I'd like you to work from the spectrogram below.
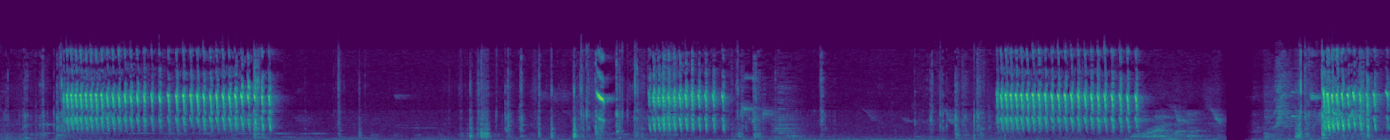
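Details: Forktail used as a lure, singing the rough 'shooting' style: long harsh buzzing rattles of about one and a half seconds, separated by short gaps with scattered clicks and a brief lower chattering note.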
